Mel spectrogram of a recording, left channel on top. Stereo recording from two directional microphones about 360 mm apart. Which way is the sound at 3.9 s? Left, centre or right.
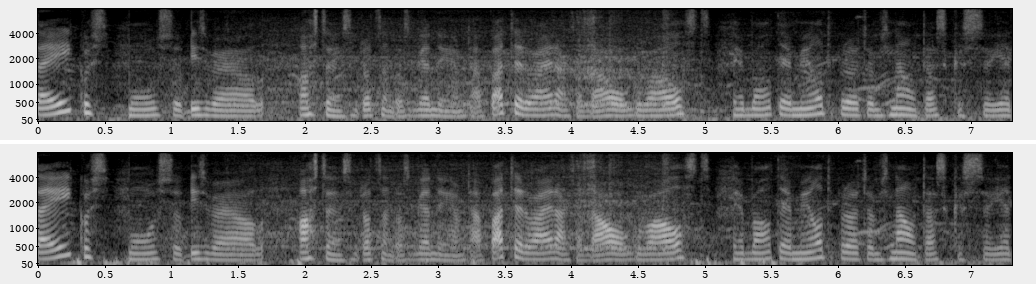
Right.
